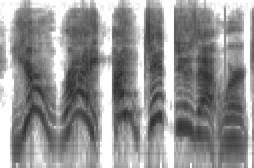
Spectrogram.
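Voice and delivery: hammed-up proud agreement; imitating the dad. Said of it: "And he goes".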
